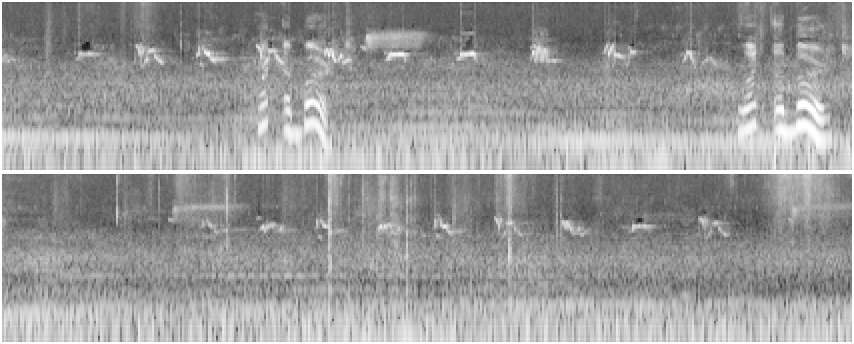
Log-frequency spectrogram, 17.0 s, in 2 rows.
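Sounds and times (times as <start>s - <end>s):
footsteps on wood chips: 0.0s - 1.6s, 8.2s - 14.6s, 16.1s - 17.0s.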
